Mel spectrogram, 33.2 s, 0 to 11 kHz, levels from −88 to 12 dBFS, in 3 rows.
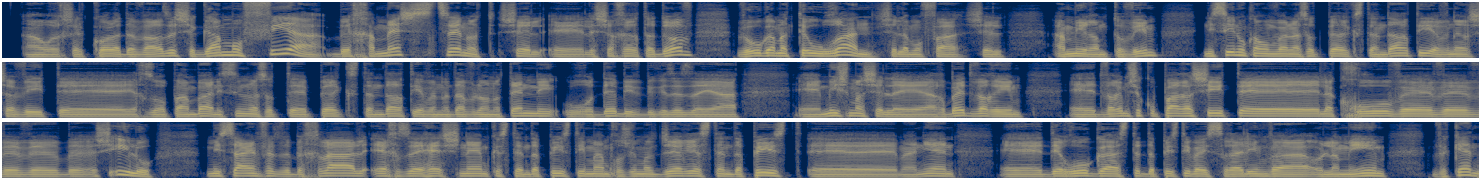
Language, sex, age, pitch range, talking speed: Hebrew, male, 20-39, 110-135 Hz, 130 wpm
